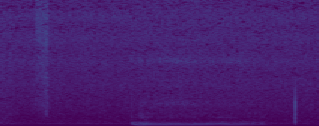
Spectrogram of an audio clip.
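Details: Snoring: a single drawn-out, low, buzzing breath of about two seconds against quiet room noise.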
